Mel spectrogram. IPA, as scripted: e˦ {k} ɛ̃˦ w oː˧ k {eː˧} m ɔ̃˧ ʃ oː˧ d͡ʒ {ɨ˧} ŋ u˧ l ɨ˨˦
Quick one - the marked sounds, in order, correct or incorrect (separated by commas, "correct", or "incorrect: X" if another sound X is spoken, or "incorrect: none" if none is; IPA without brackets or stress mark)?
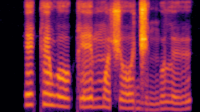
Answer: correct, correct, incorrect: ɨ˨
